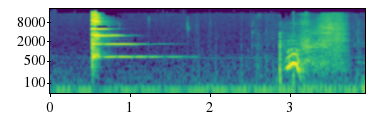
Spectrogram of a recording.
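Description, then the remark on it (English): A single bright clink of wine glasses touching in a toast among people drinking wine, its clear ringing tone lingering and fading over about a second, followed by a brief murmured voice. “Join us every week in our long-standing tradition of drinking wine, talking about nothing, anything, and everything. With all that said, here's the clink.”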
